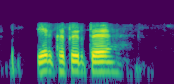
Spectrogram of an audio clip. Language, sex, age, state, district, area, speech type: Santali, male, 30-45, Jharkhand, Pakur, rural, conversation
